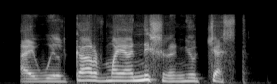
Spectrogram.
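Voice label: Spanish male, voice; Pirates Of The Caribbean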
